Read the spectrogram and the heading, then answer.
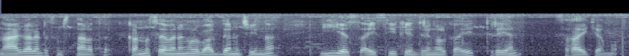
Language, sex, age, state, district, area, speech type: Malayalam, male, 30-45, Kerala, Thiruvananthapuram, rural, read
